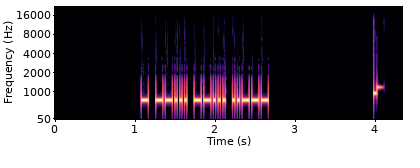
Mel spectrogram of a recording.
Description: Morse code, heard as a keyed tone, about 37 wpm, 700 Hz. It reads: T772
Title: Numbers - Contest Style - 4-Digit 40wpm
